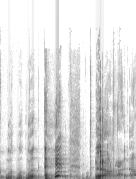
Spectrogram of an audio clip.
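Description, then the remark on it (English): A voice mimics burping, letting out a few short throaty belches followed by two longer drawn-out ones, loud, with no real speech between them. “You know, big fat sinner, you know, sweaty fat sinner, burping and belching and belly aching, crying about his crimes, you know.”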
